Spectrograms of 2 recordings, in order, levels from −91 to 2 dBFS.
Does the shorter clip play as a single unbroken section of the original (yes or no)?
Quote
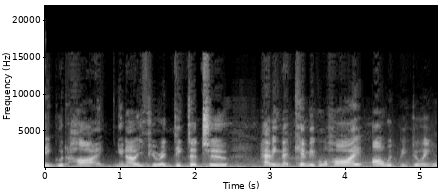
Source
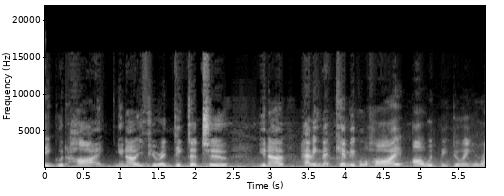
no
